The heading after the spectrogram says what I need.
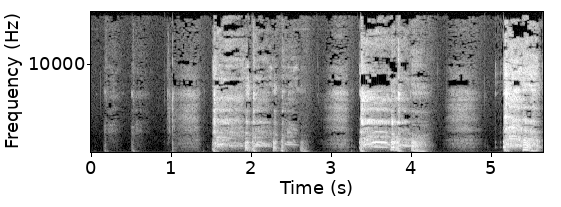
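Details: Acted adult coughing: three harsh, voiced coughing bouts with throat-clearing sounds and brief inhalations between them.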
